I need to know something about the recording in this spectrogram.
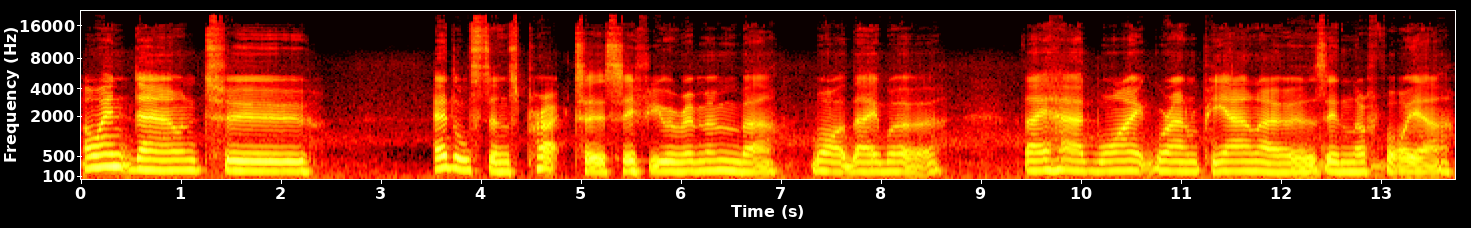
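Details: Laryngeal dystonia in an adult woman with generalized whole-body dystonia whose larynx closes up, so at times she is unable to talk at all.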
